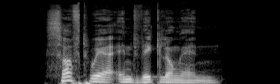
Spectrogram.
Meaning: plural of Softwareentwicklung
- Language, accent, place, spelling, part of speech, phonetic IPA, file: German, Germany, Berlin, Softwareentwicklungen, noun, [ˈsɔftvɛːɐ̯ʔɛntˌvɪklʊŋən], De-Softwareentwicklungen.ogg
